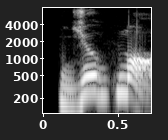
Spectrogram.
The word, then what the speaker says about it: যুগ্ম: বাংলা পরিভাষা হল বিস্তার যুগ্ম শব্দের সঠিক উচ্চারণ কোনটি যুগ্ম শব্দের সঠিক উচ্চারণ যুগমু অর্নাবিল শব্দের বিপরীত শব্দ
